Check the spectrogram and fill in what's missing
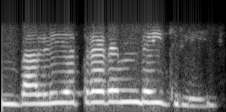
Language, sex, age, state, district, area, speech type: Odia, female, 30-45, Odisha, Cuttack, urban, conversation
